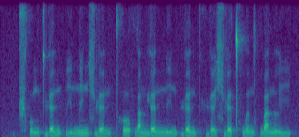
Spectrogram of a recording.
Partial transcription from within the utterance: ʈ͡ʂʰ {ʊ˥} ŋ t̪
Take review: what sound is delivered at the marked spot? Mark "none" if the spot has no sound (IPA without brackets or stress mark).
ʊ̰˨˩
